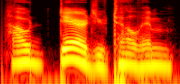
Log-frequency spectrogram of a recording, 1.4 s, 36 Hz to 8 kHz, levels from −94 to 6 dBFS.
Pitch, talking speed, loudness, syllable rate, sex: 130 Hz, 220 wpm, -18 LUFS, 5.0 syllables/s, male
